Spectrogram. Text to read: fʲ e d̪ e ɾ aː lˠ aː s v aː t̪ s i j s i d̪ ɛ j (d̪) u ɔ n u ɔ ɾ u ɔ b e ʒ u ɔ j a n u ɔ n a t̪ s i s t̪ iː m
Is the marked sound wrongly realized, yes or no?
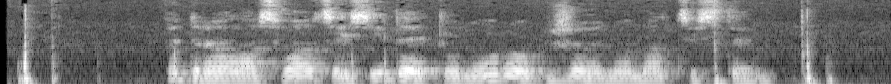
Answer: yes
